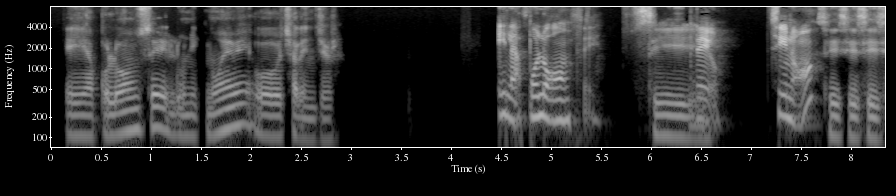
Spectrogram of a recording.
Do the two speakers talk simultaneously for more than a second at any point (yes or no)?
no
